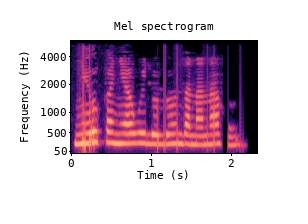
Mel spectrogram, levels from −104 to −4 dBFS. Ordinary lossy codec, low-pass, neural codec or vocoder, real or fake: AAC, 32 kbps; 5.4 kHz; none; real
